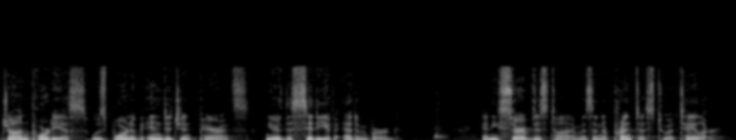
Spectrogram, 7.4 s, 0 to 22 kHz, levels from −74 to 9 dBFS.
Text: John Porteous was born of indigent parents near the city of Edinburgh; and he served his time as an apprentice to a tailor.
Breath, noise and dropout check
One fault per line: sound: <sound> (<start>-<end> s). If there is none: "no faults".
sound: whoosh (4.3-4.5 s)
